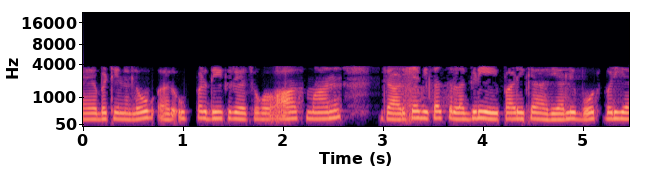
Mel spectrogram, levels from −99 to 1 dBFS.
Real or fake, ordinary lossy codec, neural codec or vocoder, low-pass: real; AAC, 16 kbps; none; 3.6 kHz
